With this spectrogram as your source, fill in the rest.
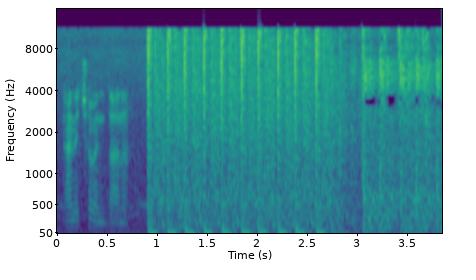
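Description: Rapid gunshots fire in a game.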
